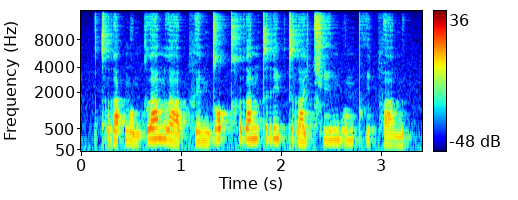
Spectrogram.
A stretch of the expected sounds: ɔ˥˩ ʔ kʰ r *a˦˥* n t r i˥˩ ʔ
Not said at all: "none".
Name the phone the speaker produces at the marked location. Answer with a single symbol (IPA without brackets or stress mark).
a˥˩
